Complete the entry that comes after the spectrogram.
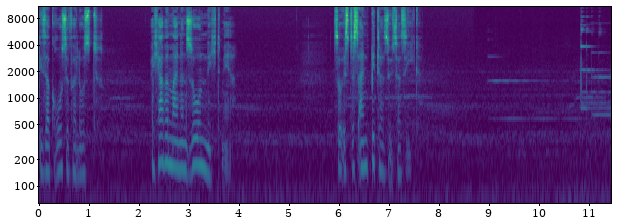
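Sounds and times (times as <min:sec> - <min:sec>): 
speech: 0:00.0 - 0:01.4, 0:02.2 - 0:04.0, 0:05.9 - 0:07.7
low rumble of wind: 0:00.0 - 0:11.4
soft sustained tone: 0:00.0 - 0:11.4
metal wind chimes clinking in wind: 0:09.0 - 0:11.4.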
